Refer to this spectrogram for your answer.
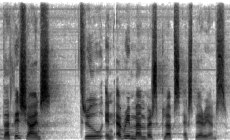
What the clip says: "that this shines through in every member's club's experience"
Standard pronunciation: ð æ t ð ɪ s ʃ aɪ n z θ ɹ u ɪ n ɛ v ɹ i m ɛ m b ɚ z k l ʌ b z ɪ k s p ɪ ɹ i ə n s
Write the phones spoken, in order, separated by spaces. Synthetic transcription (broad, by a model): ð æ t ð ɪ s ʃ aɪ n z θ ɹ u ɪ n ɛ v ɹ i m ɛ m b ɚ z k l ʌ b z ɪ k s p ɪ ɹ i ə n s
